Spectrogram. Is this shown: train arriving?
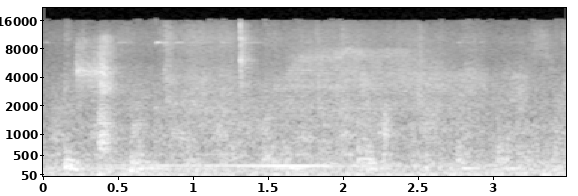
no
